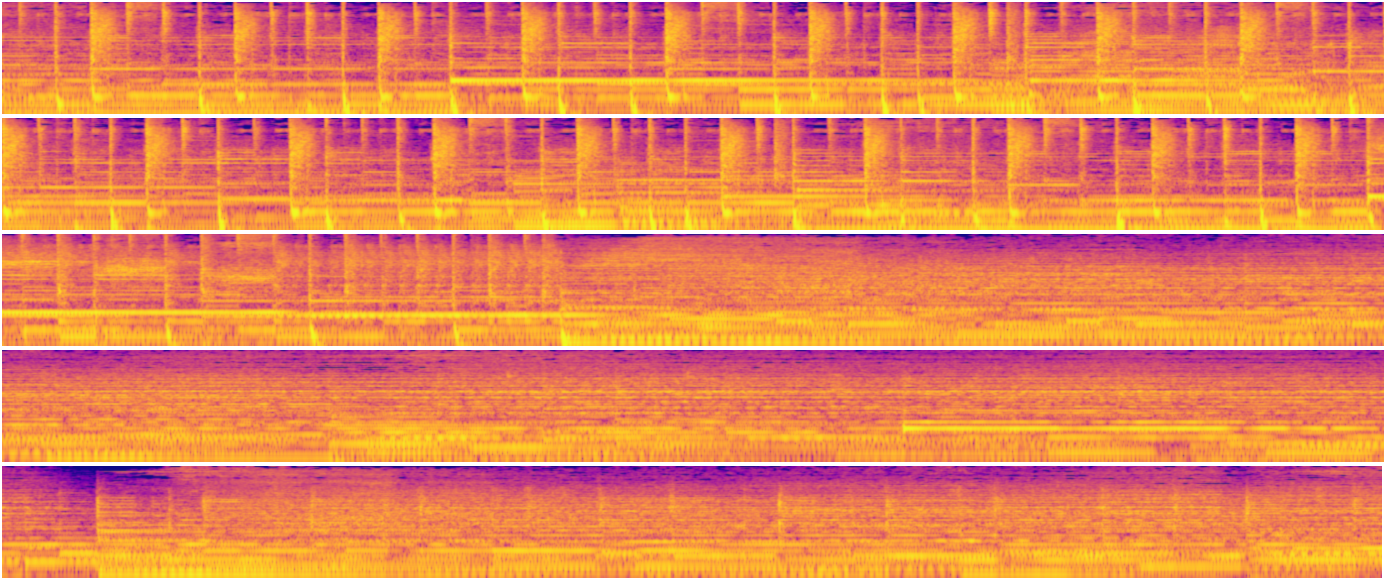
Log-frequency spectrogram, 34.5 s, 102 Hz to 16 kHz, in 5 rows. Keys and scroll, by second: 20.0 space, 21.8 space.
